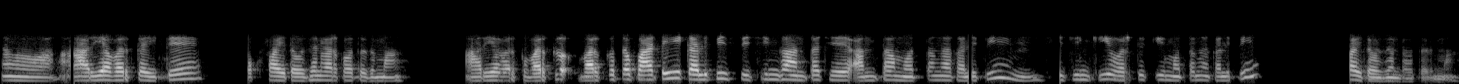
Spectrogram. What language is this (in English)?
Telugu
